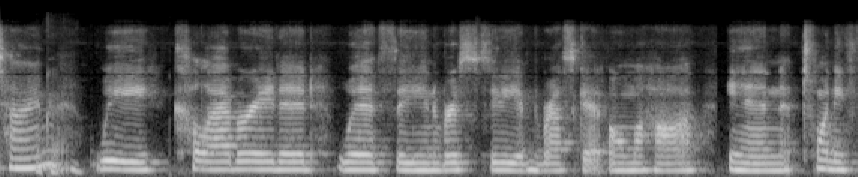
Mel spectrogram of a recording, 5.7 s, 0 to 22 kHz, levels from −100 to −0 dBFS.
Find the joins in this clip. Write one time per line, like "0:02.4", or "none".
0:04.8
